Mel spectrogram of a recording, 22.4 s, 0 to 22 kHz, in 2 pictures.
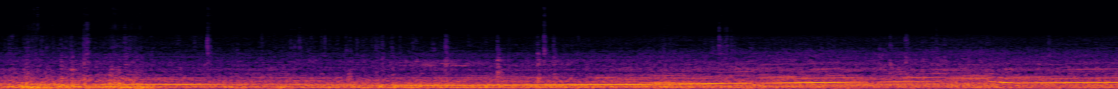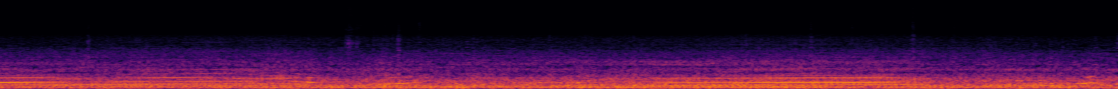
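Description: Porsche Cayman S (987) 3.4-litre flat-six engine heard from inside the cabin at track pace: its pitch sags through a corner, then climbs under acceleration, drops suddenly about ten seconds in, and rises and dips again through the rest of the lap, over steady tyre and road noise.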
